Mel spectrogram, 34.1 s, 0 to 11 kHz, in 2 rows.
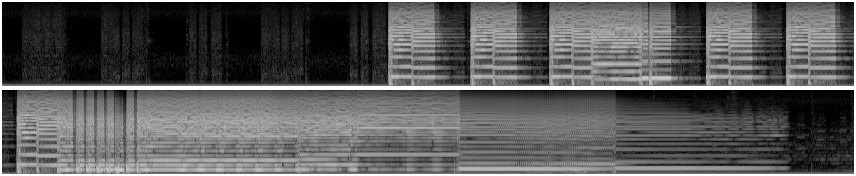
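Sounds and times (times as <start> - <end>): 
guitar line: 7.7 - 32.8.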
